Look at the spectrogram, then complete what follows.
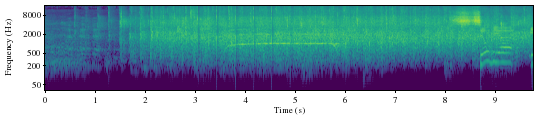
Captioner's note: applause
